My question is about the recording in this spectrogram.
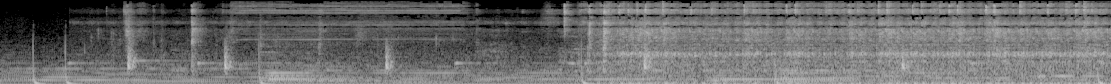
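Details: Honda Beat scooter that ran out of oil, first start after an engine teardown and rebuild, with the CVT parts removed: a few cranking thumps, then the engine catches and runs with an uneven, lumpy beat, struggling to idle.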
